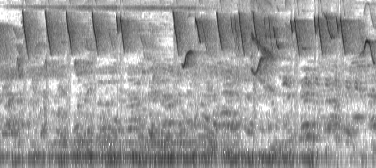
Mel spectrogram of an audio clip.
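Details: Coastal-style canary song: high, rapidly repeated downward-sweeping notes in quick rolls, about three or four per second, with a steady low hum beneath.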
